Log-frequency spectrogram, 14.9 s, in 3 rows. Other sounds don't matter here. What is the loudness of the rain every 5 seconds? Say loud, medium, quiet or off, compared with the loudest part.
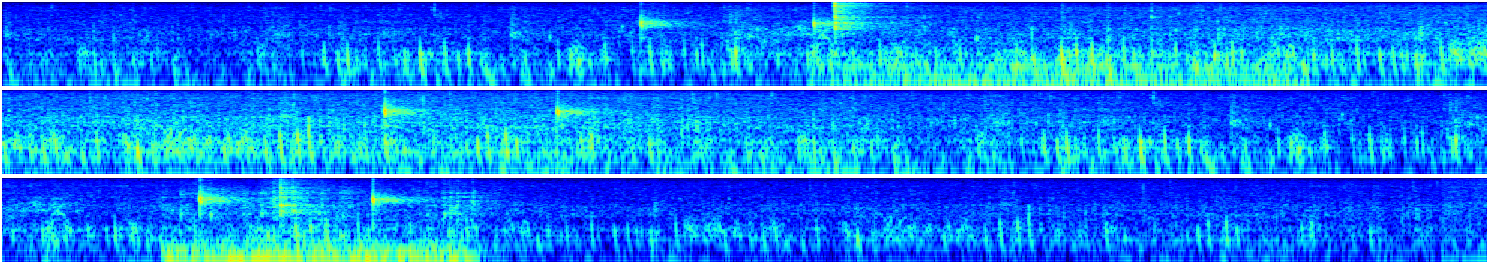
loud, loud, medium.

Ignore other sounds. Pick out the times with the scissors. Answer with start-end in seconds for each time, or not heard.
2.8-4.3, 10.4-11.5.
